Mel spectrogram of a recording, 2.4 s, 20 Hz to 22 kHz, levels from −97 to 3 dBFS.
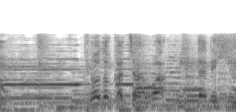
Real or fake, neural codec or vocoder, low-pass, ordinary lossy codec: fake; vocoder, 44.1 kHz, 128 mel bands, Pupu-Vocoder; 7.2 kHz; MP3, 64 kbps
